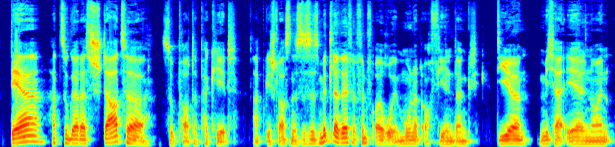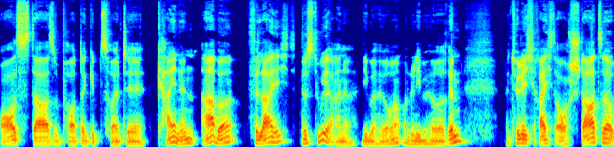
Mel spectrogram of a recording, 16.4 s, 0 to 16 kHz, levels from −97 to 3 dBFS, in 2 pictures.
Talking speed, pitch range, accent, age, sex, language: 145 wpm, 80-105 Hz, German, 30-49, male, German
